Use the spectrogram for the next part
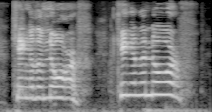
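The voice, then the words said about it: Attempted put-on accent. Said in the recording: “It's hard for me to do the right accent.”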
